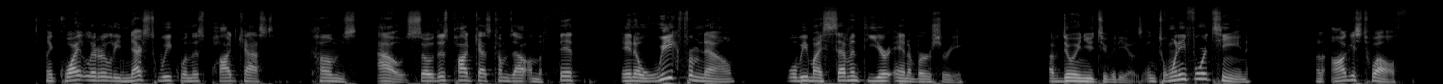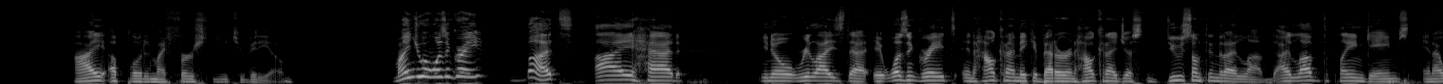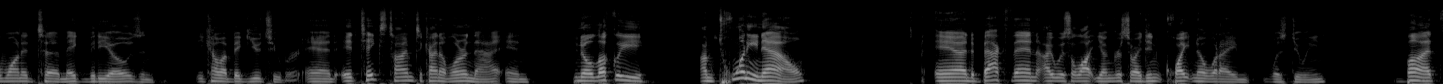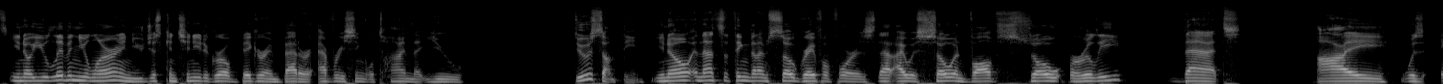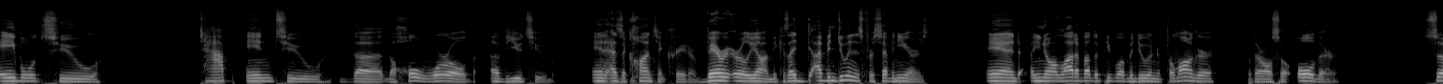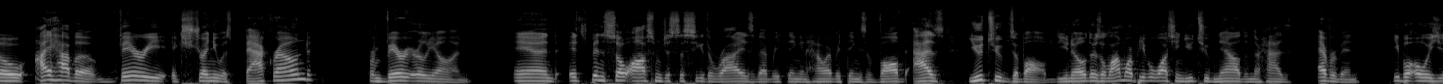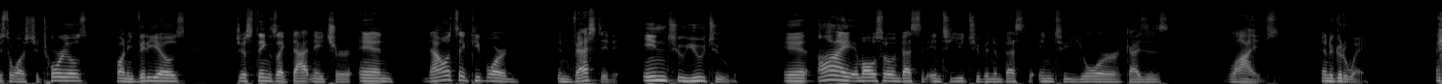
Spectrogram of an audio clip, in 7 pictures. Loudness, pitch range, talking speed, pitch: -34 LUFS, 125-165 Hz, 180 wpm, 145 Hz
